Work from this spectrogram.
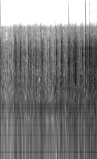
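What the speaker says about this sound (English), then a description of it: "Typing in Google." Rapid keystrokes on a computer keyboard as someone types a search into Google, a quick irregular patter of close clicks with no voices.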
